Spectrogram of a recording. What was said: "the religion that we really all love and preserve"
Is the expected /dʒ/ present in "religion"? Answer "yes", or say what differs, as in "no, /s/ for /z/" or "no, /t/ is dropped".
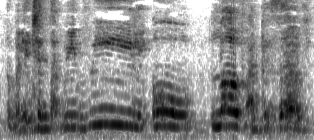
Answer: no, /ʃ/ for /dʒ/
